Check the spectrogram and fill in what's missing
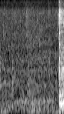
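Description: Onions and vadiyalu frying together in a pan, making a steady close sizzle that ends in a sudden loud burst of spatter or a stir.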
